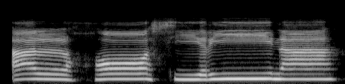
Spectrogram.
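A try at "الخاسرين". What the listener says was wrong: Naknya jangan panjang.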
